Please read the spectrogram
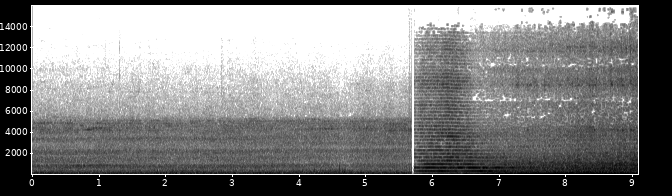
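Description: Diesel-hauled freight train running steadily with a low engine hum. About six seconds in, the sound changes suddenly: a Bangladesh Railway diesel locomotive sounds its horn for about a second, then its engine runs loud as it comes close pulling an intercity passenger train.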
